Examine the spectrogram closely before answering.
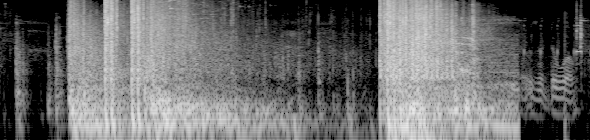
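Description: Rapid rifle gunfire rattles loudly in bursts.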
